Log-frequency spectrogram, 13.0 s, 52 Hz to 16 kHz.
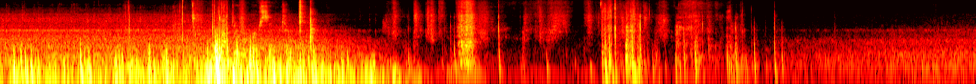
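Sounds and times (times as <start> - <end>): clicks and scrapes of handling: 5.6 - 7.3.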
